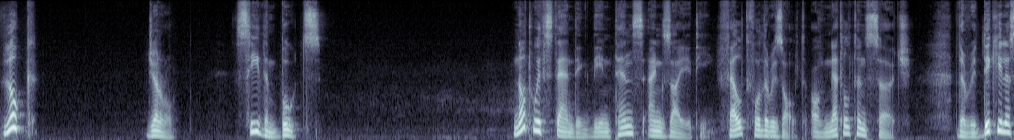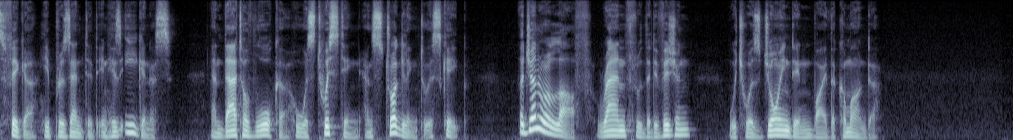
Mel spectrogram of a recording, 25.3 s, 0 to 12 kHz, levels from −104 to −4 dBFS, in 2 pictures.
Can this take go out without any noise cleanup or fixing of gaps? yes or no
yes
